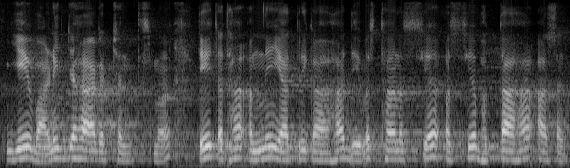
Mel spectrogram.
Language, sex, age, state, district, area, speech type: Sanskrit, male, 18-30, Maharashtra, Nagpur, urban, spontaneous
